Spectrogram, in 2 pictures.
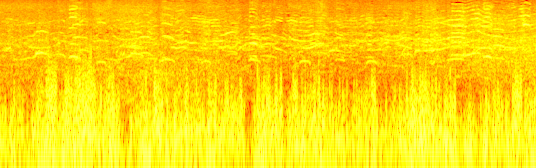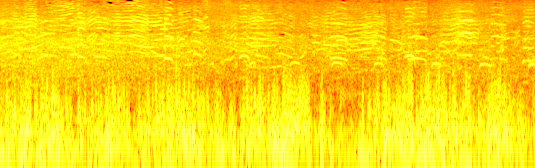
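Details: Seabird gulls crying in a noisy flock, wavering nasal calls stacked and overlapping throughout, set against constant low roar like waves or wind.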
